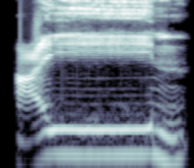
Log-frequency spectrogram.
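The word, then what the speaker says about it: ع: জ আলিফ জবর জ আইন আলিফ জবর আ প্রিয় দর্শক এই আইনকে হলকের মধ্যখান থেকে চাপ দিয়ে উচ্চারণ করব কারণ আইনের মাখরাজ হলকের মধ্যখান থেকে হবে আইন আলিফ জবর আ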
